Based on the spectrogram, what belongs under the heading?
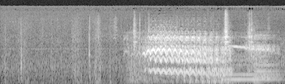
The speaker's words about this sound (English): Back at the Yankee camp, officers and men check their horses over, getting ready to ride out.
